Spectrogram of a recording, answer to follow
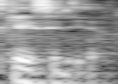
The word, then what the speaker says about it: quesadilla: said that cartoon yeah it's Spanish the L sounds like a y know though there was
